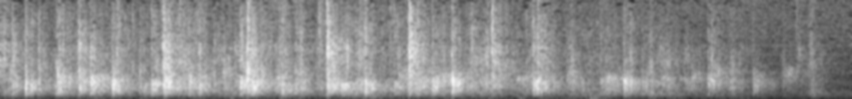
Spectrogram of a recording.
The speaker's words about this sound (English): Clap for the Lord Jesus.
